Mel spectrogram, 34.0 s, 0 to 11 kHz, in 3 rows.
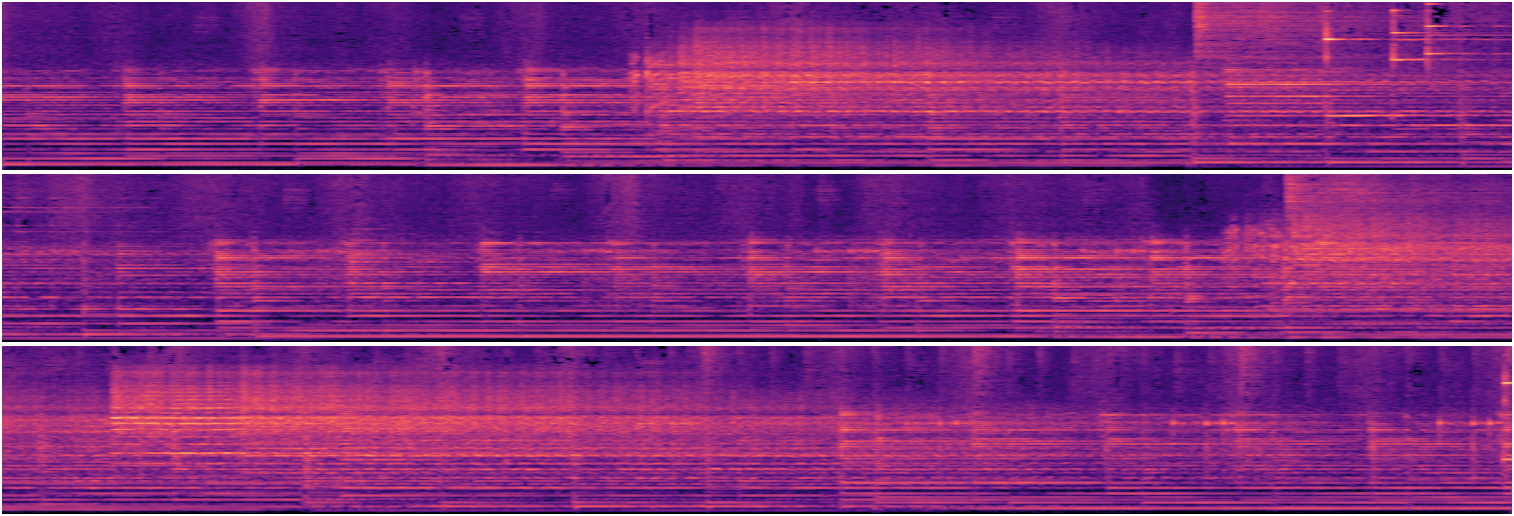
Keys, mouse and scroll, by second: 0.7 middle click, 1.3 click, 1.8 shift+click, 2.3 g, 4.2 click, 4.7 g, 6.8 click, 7.3 shift+click, 8.0 g, 9.3 click, 9.8 shift+click, 10.4 g, 11.5 click, 11.7-13.1 middle drag, 13.1-13.5 scroll up 2, 13.5 scroll down 1, 13.7-16.4 middle drag, 16.4 click, 16.9 click, 17.8 `, 18.9 click, 19.5 shift+click, 23.3 click, 23.6 shift+click, 24.7 g, 32.5 click, 33.3 shift+click.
